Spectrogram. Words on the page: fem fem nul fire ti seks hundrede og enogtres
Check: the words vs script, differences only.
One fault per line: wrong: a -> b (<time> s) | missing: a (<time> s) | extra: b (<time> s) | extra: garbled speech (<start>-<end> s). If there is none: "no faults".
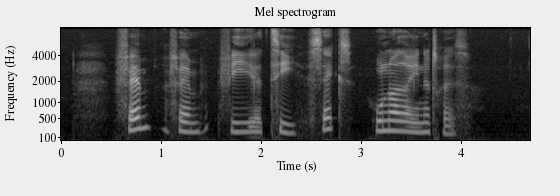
missing: nul (1.5 s)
